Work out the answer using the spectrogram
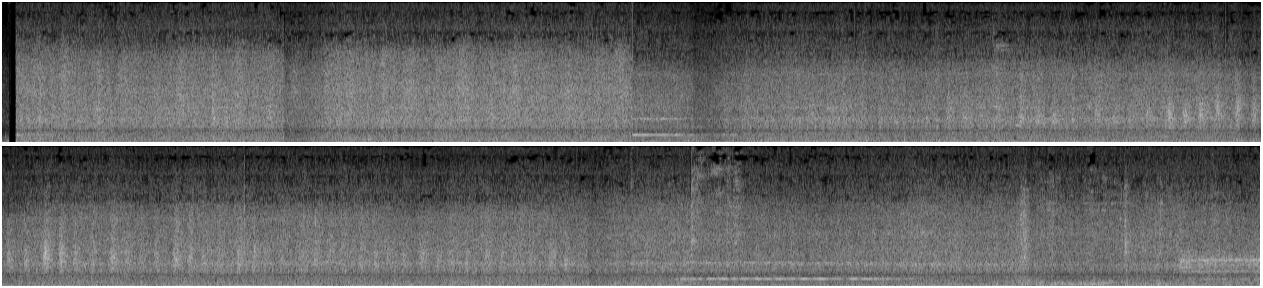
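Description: Slow-moving train heard from an open coach doorway: a steady low engine hum over wind and rolling noise. Two thin high tones sound, a short one about six seconds in and a longer one of about two seconds near the twentieth second.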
